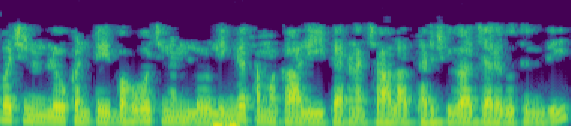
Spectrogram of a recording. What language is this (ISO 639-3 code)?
tel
